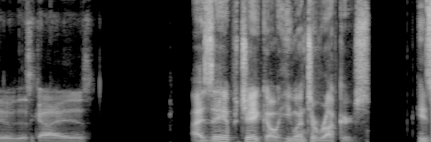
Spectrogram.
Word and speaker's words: Pacheco: back for the chiefs isaiah pacheco that's how you say his name yeah i have no idea who this guy is isaiah pacheco he went to rutgers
